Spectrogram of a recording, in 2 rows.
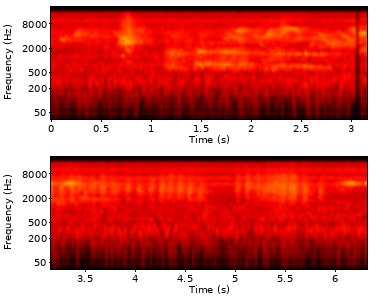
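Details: Common Myna in Ubon Ratchathani, Thailand, recorded May 7, 2022 with a Nikon P1000: loud mixed calls of harsh buzzy bursts, slurred whistled tones and brief chattering notes, with faint distant birdsong behind.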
